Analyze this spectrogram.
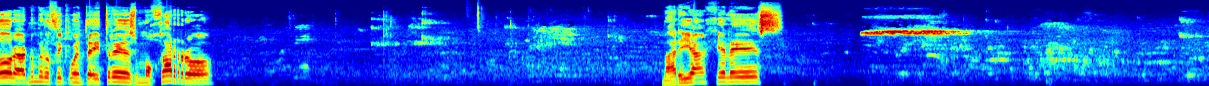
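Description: A ball bounces on a wooden court.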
